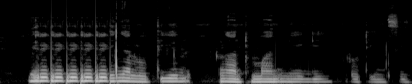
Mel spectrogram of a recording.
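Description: From 0.51 s to 1.10 s the speech is caught in a CD stuck on one turn. The same slice of about 148 ms repeats four times, as if a scratch keeps throwing the laser back by one track at the same point on every revolution. Each jump back leaves a brief mute, so the passage turns into a fast, regular stutter. The speech cannot move forward until playback finally clears the loop.

Between 2.71 s and 3.29 s the level falls by roughly 10 dB. The drop comes in 2 dB steps at around ten per second instead of as a continuous ramp. Each step changes the gain abruptly with no smoothing, and each one leaves a small click. Together they form zipper noise, a quick ticking that sits on top of the speech for as long as the level is moving.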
